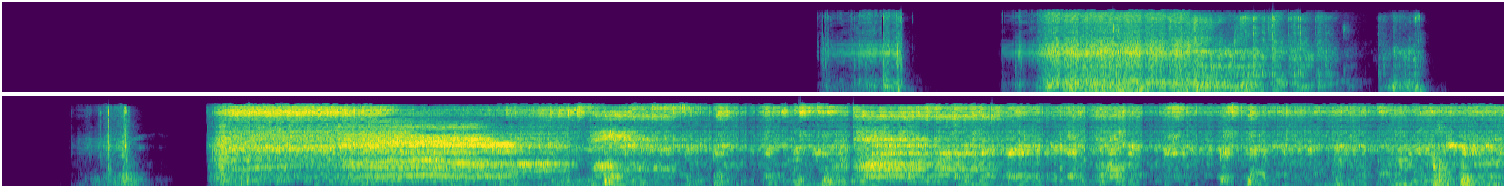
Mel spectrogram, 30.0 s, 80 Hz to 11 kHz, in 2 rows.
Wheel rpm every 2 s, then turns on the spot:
0, 0, 0, 0, 0, 20, 20, 0, 50, 110, 120, 110, 120, 110, 120.
10-14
